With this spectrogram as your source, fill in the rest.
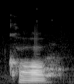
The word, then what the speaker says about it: colonel: Ex-colonel, so when we pronounce the word colonel, we don't have to pronounce the word, or the L, I mean.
